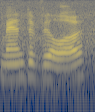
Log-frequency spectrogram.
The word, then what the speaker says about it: mandevilla: So the dipladenias have been kind of lumped in together with the mandevilla, and it is pronounced mandevilla. It's named after an English diplomat named Mandeville.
